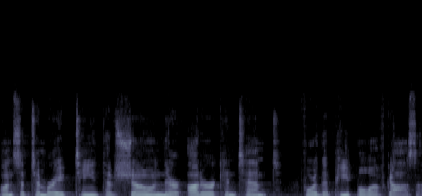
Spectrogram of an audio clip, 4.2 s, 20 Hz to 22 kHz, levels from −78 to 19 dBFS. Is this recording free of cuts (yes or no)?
no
